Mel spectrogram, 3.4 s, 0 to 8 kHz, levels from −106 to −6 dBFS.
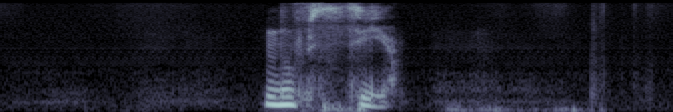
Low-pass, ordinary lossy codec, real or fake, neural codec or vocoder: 7.2 kHz; MP3, 64 kbps; fake; autoencoder, 48 kHz, 128 numbers a frame, DAC-VAE, trained on Japanese speech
